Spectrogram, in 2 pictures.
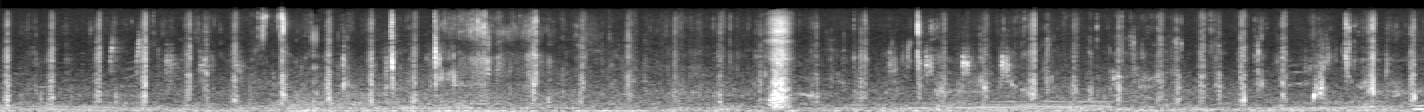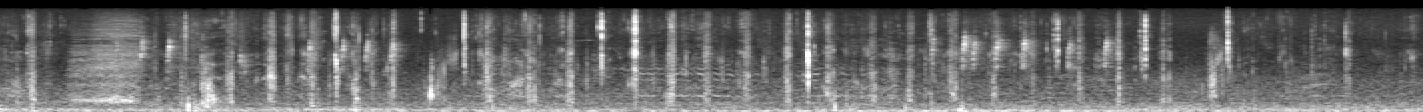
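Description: Close-miked chewing: crunching fresh leafy greens with many sharp, wet mouth clicks and smacks, on and off throughout.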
